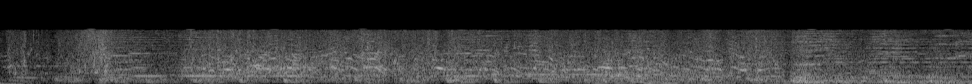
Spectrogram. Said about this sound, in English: You see how interesting water makes the scene, the splashing of water gives it a wonderful feeling.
